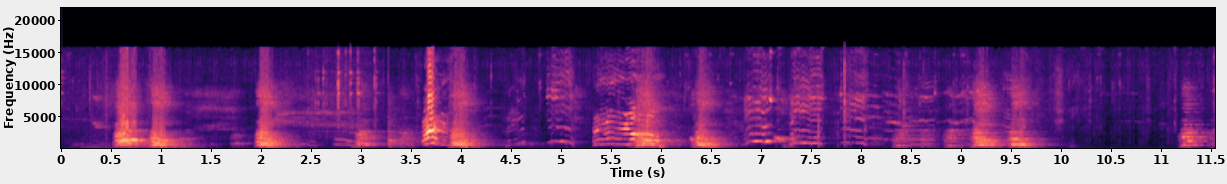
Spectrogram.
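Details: Puppies barking and yipping busily, mixing rough barks with high, whining yelps that bend up and down. The calls come in quick bursts almost nonstop before a short pause and one last yap.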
